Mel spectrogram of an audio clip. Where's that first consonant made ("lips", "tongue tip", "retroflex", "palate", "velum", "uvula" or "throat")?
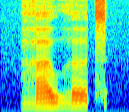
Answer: throat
